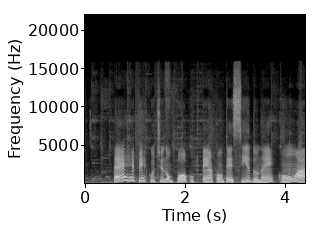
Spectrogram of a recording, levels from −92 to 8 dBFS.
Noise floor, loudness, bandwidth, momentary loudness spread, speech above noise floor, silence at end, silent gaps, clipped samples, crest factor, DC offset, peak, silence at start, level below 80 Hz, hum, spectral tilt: -47 dBFS; -21 LUFS; 16 kHz; 6 LU; 26 dB; 0 s; none; under 0.1%; 14 dB; under 0.1%; -6 dBFS; 0.35 s; -52 dBFS; none; -3.5 dB/octave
